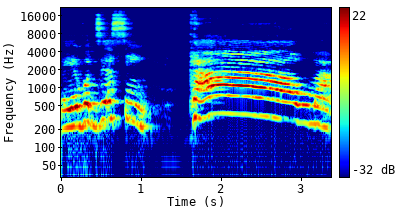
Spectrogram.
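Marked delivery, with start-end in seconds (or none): 1.6-3.4 lengthened, stressed first syllable cal in calma. Portuguese lesson on finding the stressed syllable: drawn-out stressed cal in calma. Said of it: "é o cal que sai mais demorado, mais pausado".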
